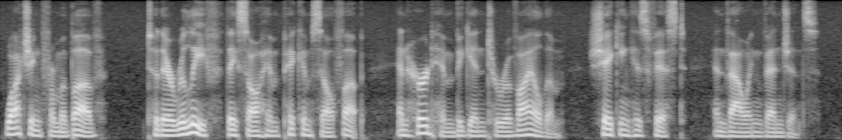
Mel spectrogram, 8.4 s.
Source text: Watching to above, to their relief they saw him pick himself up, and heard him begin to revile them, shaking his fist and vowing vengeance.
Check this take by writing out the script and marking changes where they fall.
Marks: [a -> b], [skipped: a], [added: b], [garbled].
Watching [to -> from] above, to their relief they saw him pick himself up, and heard him begin to revile them, shaking his fist and vowing vengeance.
